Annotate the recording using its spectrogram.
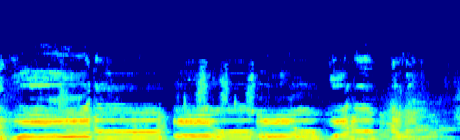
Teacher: if the sound before and after are both voiced, it will change, the T will change to D.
